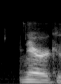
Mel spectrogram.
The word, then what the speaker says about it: Narek: And I think that this thing that's going on, would you say his name is Narek? – Narek is the Romulan.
